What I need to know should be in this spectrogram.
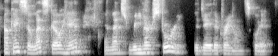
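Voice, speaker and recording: A man's voice: medium pitch, lively intonation, moderate pace, darkish tone. A man reading a picture book aloud as a teacher, guiding listeners with questions. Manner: instructive, addressing listeners as a group. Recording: roomy echo with clear background noise.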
